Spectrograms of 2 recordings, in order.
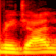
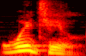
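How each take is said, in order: First: The second syllable sounds like 'jile'. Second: The second syllable sounds like 'jil'. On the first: The speaker calls it wrong. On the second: The speaker calls it right.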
